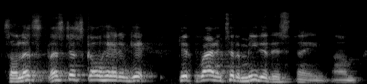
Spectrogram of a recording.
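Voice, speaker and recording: A man's voice: high voice, big pitch swings, a little fast, a little mellow. A man moderating a conference panel, upbeat and welcoming, with frequent fillers and restarts.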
